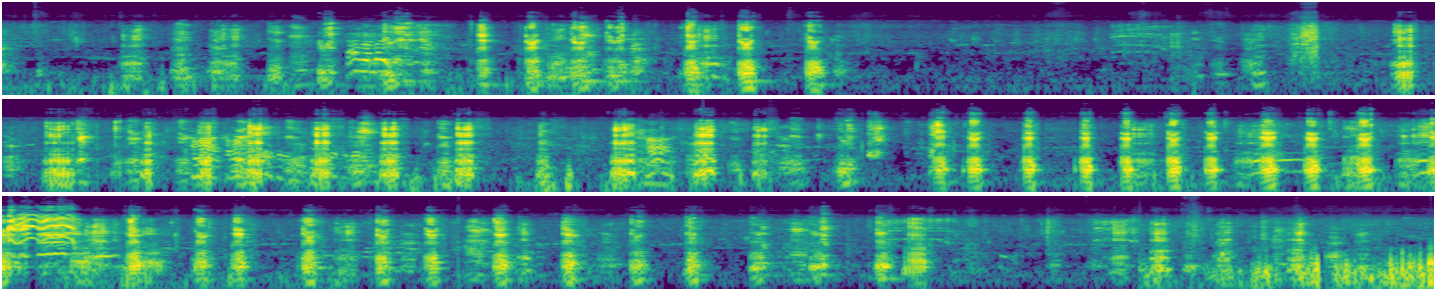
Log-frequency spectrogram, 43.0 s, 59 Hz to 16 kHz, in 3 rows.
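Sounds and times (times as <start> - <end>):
pigs grunting: 1.0 - 8.6, 11.8 - 42.6
pig squealing: 26.1 - 38.5, 39.4 - 40.5.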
